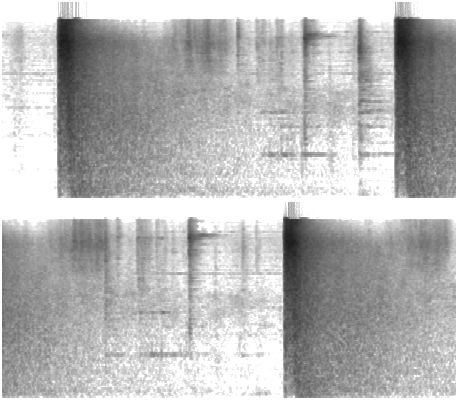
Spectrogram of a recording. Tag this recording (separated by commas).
firing cannon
